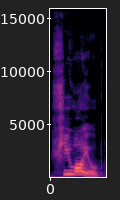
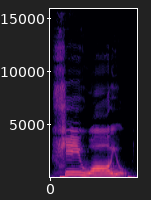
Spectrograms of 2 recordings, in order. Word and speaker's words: 쉬워요: 쉬워요. Your lips have to go 우. Round it twice. 쉬워요. The first one, only the first time is rounded. 쉬어요. The second one, easy. 쉬워요.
